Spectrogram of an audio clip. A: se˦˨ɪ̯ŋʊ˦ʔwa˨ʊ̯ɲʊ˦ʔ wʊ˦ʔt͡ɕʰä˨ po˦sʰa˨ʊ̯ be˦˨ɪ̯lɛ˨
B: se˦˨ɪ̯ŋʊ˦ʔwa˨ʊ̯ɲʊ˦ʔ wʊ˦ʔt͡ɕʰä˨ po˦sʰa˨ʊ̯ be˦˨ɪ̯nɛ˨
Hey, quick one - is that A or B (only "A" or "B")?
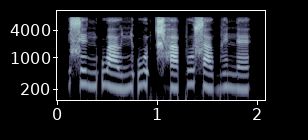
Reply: B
